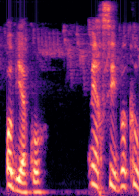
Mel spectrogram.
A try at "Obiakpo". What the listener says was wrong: Au fait, ta façon de dire Obiakpo, tu sais, j'aimerais que tu utilises une voix un peu plus romantique pour prononcer ce Obiakpo. Pas Obiakpo comme si on allait à la guerre. Obiakpo.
